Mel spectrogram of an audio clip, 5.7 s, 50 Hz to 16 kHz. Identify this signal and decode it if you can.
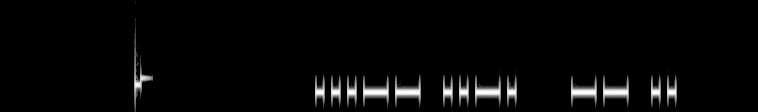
Morse code, heard as a keyed tone, about 20 wpm, 700 Hz. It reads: 3F MI
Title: Field Day Exchanges - 20wpm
